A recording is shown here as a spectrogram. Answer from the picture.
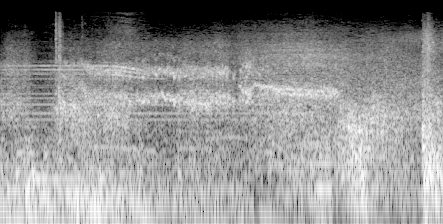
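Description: Car tyres squealing in a skid over a low engine rumble; the squeal slides down in pitch and stops about three and a half seconds in.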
